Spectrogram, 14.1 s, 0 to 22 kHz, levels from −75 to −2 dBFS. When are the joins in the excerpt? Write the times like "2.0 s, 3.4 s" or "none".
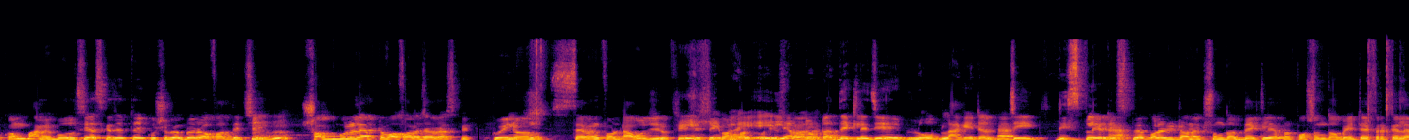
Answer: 4.7 s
